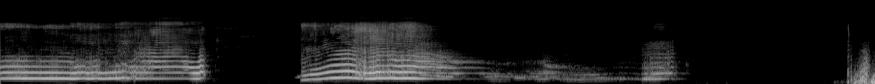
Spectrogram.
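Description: A person's mouth imitation of a motorcycle engine, a buzzing lip trill: one held steady for about two seconds, then a second starting about three seconds in that rises in pitch, slides down and fades away.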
